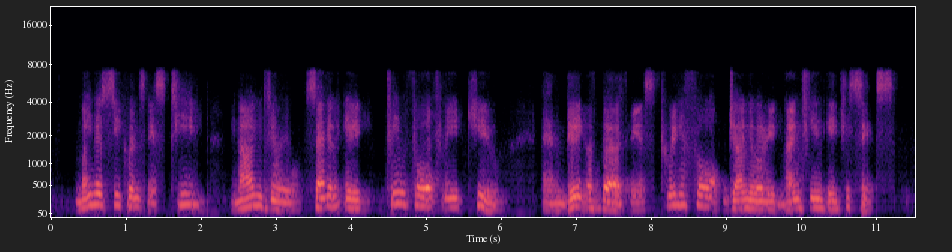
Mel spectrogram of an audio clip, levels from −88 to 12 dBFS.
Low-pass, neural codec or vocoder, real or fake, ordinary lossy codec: 7.2 kHz; codec, 16 kHz, 0.5 kbps, FreqCodec, smaller model; fake; Opus, 32 kbps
